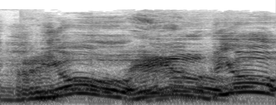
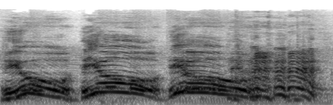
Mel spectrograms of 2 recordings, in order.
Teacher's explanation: It's supposed to be like one syllable, and you're supposed to roll the R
